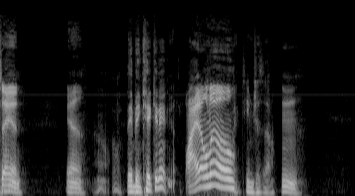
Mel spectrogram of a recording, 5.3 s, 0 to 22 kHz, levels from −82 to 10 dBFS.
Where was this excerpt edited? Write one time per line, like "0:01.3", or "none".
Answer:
0:01.6
0:03.5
